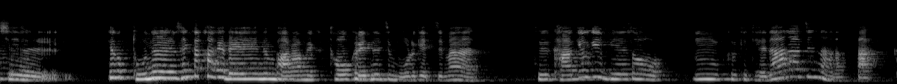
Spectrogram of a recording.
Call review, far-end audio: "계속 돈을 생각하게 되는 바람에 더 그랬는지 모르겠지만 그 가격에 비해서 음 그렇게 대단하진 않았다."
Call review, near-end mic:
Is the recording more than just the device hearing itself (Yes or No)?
No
